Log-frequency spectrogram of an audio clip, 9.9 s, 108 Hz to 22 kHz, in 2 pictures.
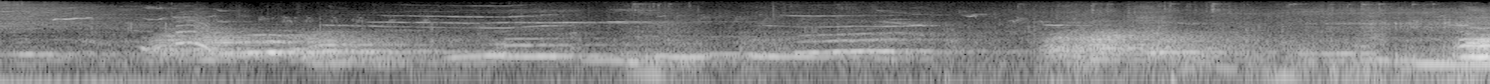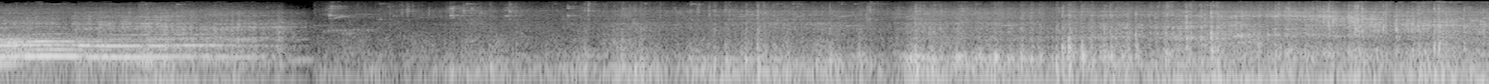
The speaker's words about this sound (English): Take the sound of a dozen Siberian Huskies amped up and ready to run, and multiply it by another 400 or 500 dogs, and you'll get some idea of what to expect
